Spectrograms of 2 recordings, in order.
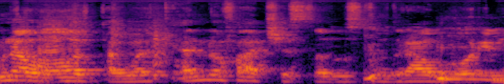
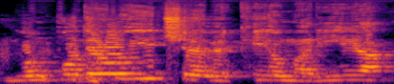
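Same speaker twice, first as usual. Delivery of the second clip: raised, insistent protest; loud and indignant; 7 semitones higher, 7 dB louder than usual. Real, not acted. Protests why he could not win.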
